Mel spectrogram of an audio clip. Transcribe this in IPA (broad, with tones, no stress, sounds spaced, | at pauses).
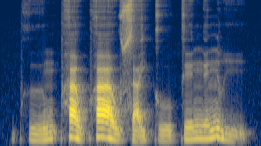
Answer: pʰ ɯː˩˧ m pʰ a˥˨ w pʰ aː˥˨ w s a˩˧ j k uː˩ k e˧˥ ŋ e˧˥ n ʋ iː˧˩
